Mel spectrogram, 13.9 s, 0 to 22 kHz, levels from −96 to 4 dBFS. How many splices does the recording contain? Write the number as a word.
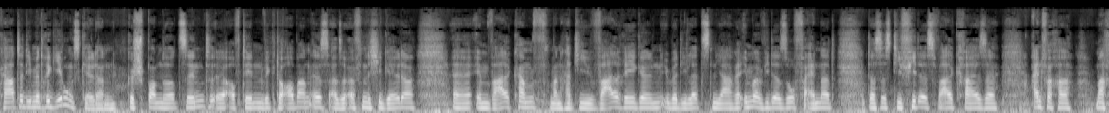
zero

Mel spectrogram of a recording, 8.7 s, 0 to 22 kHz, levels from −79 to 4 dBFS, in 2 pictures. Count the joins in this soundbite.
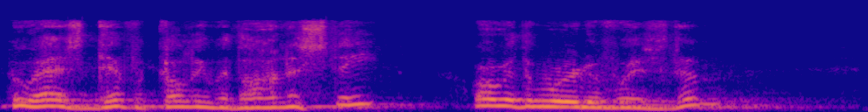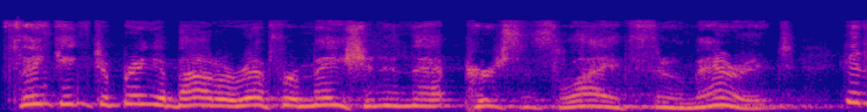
one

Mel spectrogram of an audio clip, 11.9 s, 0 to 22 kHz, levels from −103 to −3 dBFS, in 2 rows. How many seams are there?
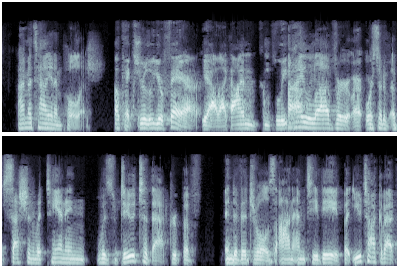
two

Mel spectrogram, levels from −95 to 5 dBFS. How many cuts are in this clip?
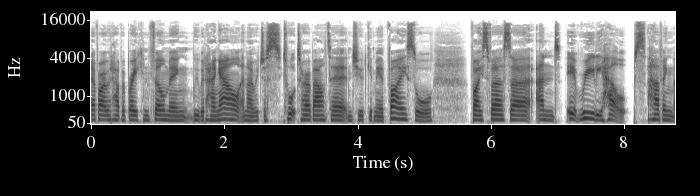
one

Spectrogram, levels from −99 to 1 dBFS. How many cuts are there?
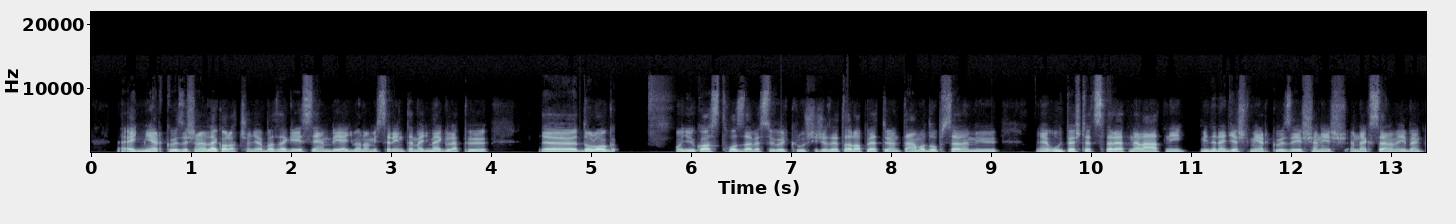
zero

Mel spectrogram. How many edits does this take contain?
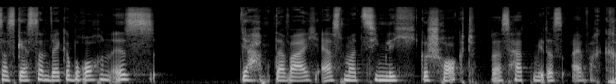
one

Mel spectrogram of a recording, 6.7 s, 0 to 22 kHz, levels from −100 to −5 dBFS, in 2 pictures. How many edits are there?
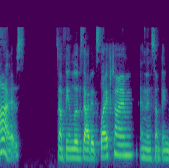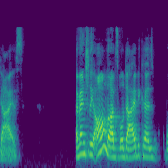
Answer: one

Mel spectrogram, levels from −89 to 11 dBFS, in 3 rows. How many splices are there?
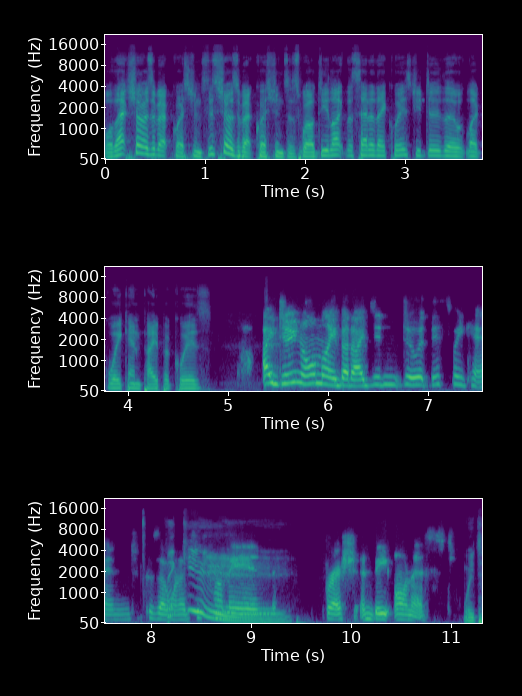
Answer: zero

